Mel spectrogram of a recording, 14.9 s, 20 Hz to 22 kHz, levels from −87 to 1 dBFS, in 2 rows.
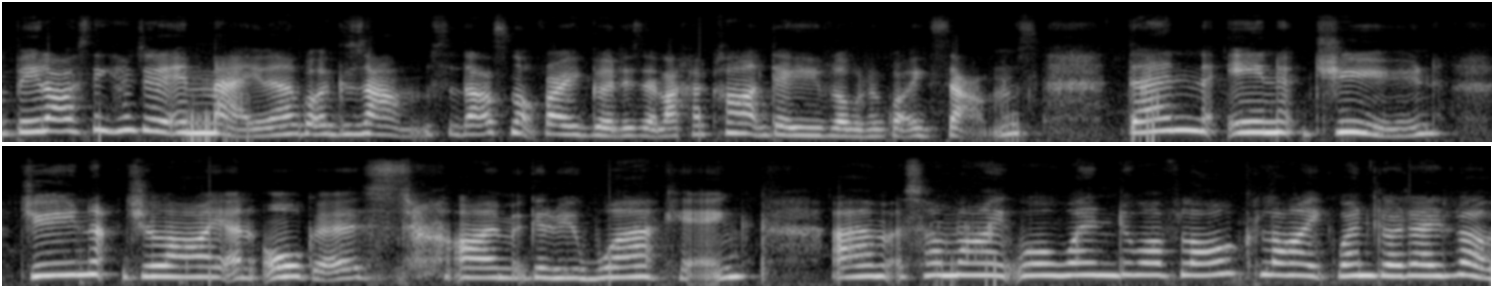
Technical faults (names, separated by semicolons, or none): DAB burbling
